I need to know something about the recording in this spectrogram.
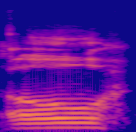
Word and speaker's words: Oxx: His name is OXX, but it's pronounced Ox.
